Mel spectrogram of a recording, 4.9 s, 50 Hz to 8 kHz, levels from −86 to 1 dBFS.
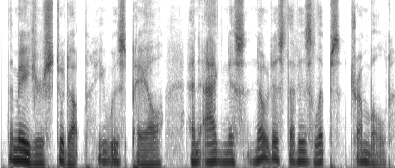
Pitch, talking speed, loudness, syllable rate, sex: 120 Hz, 170 wpm, -20 LUFS, 4.4 syllables/s, male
